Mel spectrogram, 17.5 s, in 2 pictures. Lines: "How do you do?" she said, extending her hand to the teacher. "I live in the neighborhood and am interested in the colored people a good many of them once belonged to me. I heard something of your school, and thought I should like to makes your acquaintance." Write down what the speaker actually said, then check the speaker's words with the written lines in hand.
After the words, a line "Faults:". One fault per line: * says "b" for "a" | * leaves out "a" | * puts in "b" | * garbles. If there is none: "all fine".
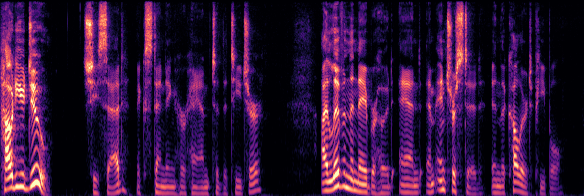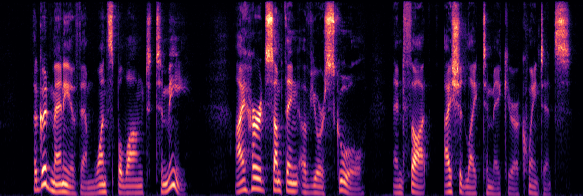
"How do you do?" she said, extending her hand to the teacher. "I live in the neighborhood and am interested in the colored people a good many of them once belonged to me. I heard something of your school, and thought I should like to make your acquaintance."
Faults:
* says "make" for "makes"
